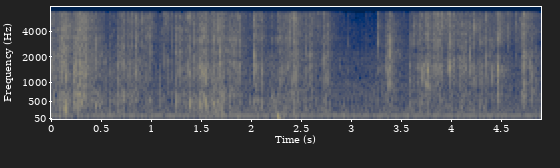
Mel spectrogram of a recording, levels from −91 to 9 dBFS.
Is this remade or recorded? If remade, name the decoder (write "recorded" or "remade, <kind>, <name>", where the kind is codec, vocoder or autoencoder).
recorded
